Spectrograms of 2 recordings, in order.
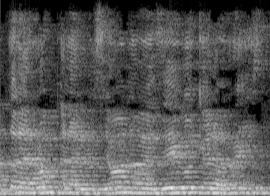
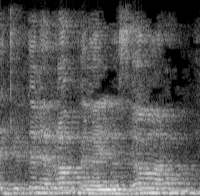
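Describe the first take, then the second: First: Imitating a son in tears, voice changed; half-hearted retold sob; mock crying. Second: Said in the usual way. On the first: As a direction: play the grown son whimpering that the grandfather ruined it. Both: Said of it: "Ya está llorando".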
